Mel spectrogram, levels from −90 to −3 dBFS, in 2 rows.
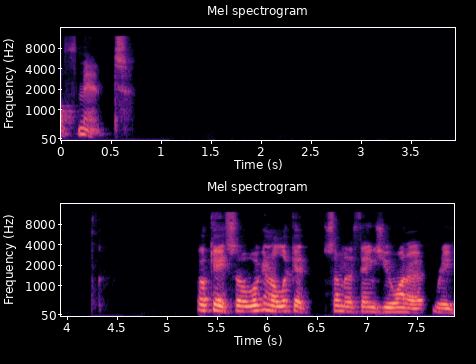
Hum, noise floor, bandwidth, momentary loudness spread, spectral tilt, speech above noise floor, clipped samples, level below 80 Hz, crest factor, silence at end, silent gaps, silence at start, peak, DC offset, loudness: none; -86 dBFS; 12.5 kHz; 12 LU; -5 dB/octave; 64 dB; under 0.1%; -76 dBFS; 20 dB; 0 s; none; 0 s; -6 dBFS; under 0.1%; -23 LUFS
